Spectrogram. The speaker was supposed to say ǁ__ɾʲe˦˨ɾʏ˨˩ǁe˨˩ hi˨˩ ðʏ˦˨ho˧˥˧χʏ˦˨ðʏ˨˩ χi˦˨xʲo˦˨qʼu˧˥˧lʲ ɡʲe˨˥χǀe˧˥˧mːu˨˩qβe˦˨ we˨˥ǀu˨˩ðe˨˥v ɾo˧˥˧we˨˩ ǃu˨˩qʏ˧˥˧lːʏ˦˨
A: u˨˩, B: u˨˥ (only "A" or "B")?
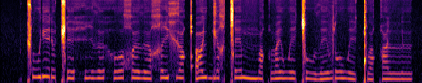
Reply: B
